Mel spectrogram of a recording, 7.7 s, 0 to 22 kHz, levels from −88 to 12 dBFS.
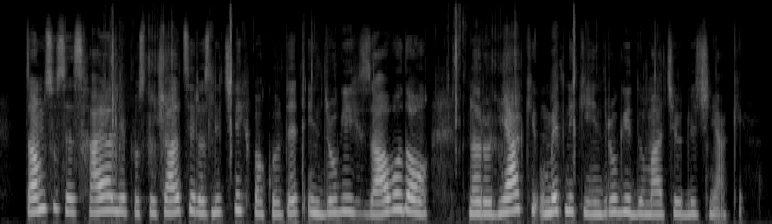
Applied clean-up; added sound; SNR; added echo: neural mask model RNNoise.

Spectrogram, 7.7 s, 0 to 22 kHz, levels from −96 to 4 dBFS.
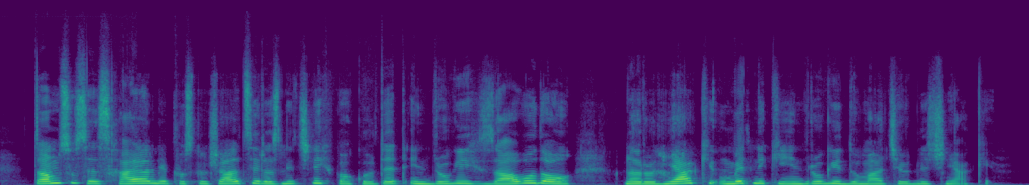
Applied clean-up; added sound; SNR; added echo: neural mask model DeepFilterNet 3.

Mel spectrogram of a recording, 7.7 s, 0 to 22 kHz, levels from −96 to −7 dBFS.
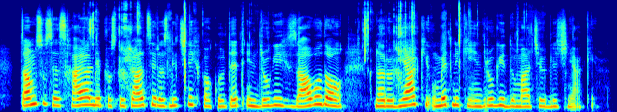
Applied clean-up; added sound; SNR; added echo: neural mask model Resemble Enhance denoiser.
